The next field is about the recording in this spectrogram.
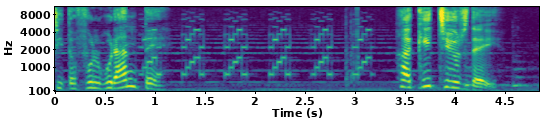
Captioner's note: phone ringing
